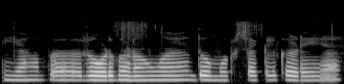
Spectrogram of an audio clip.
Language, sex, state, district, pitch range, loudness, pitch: Hindi, female, Bihar, West Champaran, 200-205 Hz, -18 LUFS, 200 Hz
